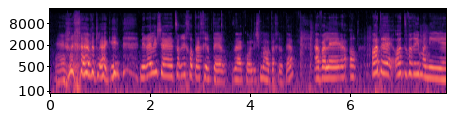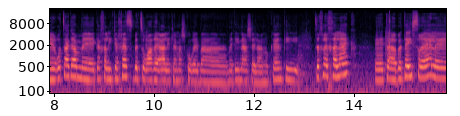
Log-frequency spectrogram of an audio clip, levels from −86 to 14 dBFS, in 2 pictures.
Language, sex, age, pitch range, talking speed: Hebrew, female, 30-49, 210-265 Hz, 130 wpm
